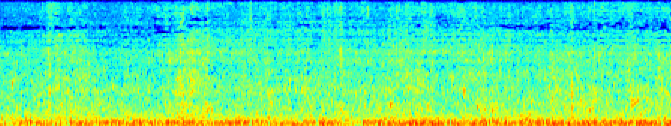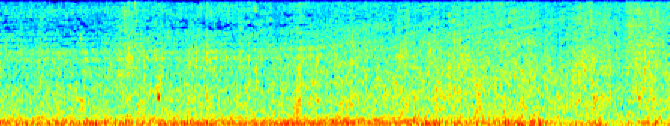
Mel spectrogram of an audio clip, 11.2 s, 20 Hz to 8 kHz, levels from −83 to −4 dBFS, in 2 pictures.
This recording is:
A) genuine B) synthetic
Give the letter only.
A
